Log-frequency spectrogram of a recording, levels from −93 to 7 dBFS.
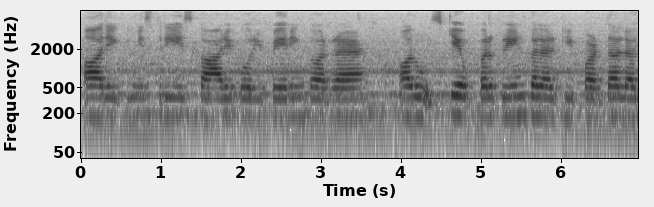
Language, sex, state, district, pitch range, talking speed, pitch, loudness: Hindi, female, Chhattisgarh, Raipur, 170-180 Hz, 155 wpm, 175 Hz, -17 LUFS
